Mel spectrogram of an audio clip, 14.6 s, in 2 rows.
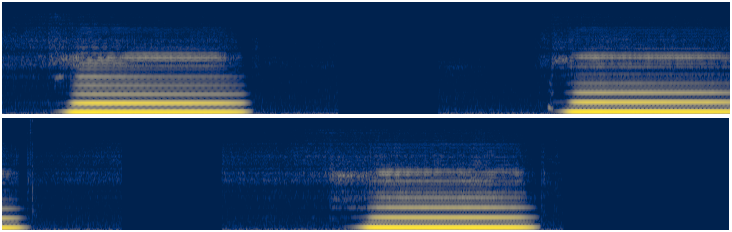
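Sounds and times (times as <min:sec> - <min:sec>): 
bass clarinet playing pianissimo low notes: 0:00.5 - 0:02.6, 0:05.5 - 0:07.6, 0:10.6 - 0:12.8.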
